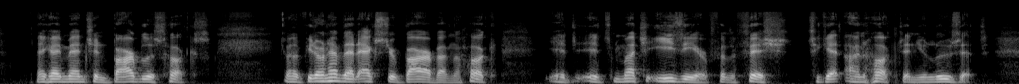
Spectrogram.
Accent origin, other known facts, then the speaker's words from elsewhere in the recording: New England, United States; Yeah. Well, you know, I'm from New England, but, and I love the New England coast. I love the rockiness of it.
